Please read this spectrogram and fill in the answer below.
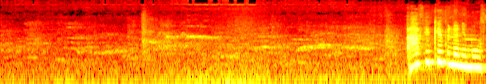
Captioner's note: students continue chattering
